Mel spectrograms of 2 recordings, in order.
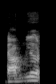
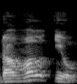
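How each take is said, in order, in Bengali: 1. এটি একটি মিশ্রিত শব্দ হিসেবে বলা হয়, 'dablyu'। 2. এটি দুটি শব্দ হিসেবে বলা হয়, 'double you'। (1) "ডাব্লিউ না"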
